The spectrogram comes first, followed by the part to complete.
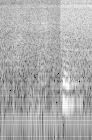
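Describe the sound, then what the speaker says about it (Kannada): Green chillies and curry leaves fry in a pan, a brief, steady sizzling hiss that jumps slightly louder partway through, with a faint voice-like tone near the end. "ಈಗ ಕಾಯಿ ಮೆಣಸು ಕರಿಬೇವು ಹಾಕುವ. ಚೆನ್ನಾಗಿ ಫ್ರೈ ಮಾಡೋದು ಸಹ ಹಸಿ ವಾಸನೆ ಹೋಗೋ ತನಕ."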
